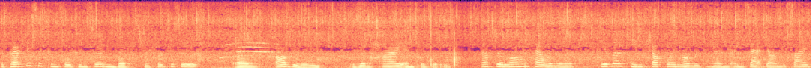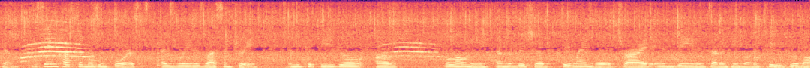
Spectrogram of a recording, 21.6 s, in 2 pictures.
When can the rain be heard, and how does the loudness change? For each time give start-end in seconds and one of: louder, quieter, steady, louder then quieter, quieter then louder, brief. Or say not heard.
0.0-21.5 steady.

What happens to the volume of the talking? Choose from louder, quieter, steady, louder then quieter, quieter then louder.
steady.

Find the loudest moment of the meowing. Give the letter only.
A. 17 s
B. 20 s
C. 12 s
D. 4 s
C.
